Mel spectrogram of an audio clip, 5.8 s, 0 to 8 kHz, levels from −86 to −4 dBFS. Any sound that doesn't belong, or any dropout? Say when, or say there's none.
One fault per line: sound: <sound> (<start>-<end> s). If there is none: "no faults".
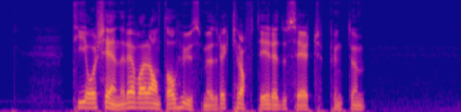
no faults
